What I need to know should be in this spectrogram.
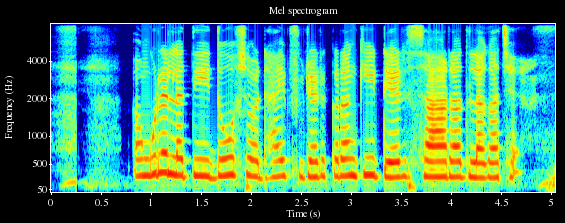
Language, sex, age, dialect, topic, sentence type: Magahi, female, 18-24, Northeastern/Surjapuri, agriculture, statement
